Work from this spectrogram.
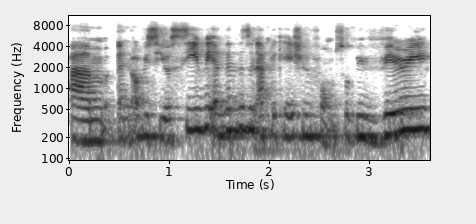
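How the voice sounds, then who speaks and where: A woman speaks at a very fast pace with a medium pitch and fairly even intonation. Audible room echo and noticeable background noise are present. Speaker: career advisor. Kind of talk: webinar presentation. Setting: online webinar.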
